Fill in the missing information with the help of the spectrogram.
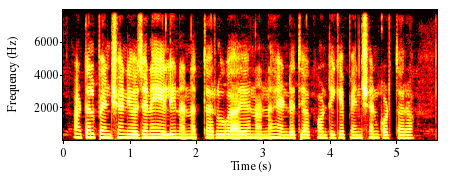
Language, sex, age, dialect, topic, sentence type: Kannada, female, 36-40, Central, banking, question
